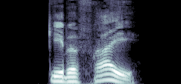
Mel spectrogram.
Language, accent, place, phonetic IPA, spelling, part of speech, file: German, Germany, Berlin, [ˌɡeːbə ˈfʁaɪ̯], gebe frei, verb, De-gebe frei.ogg
- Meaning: inflection of freigeben: 1. first-person singular present 2. first/third-person singular subjunctive I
